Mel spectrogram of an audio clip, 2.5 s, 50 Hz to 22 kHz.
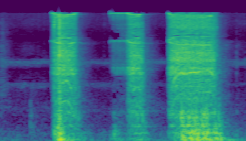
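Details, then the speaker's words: Drill removing door panel screws on 1997-2002 Camaro: three short rattling bursts with jumping chattering edge; bit skipping in screw head, risks stripping. "yeah i don't like that noise when you hear that jumping noise that's skipping noise you'll end up stripping this screws"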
